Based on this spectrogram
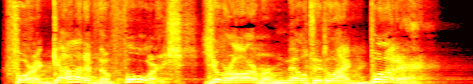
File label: taunt directed; vulcan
